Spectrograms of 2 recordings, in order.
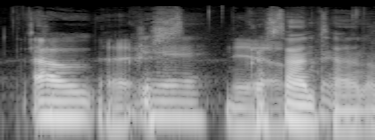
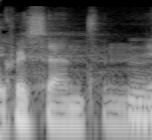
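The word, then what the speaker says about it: Krrsantan: So you've also got, I'm not sure how you pronounce his name properly, Chrysantan? – Chrysantan. – I'm sure that's how you... – Chrysantan, yeah.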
